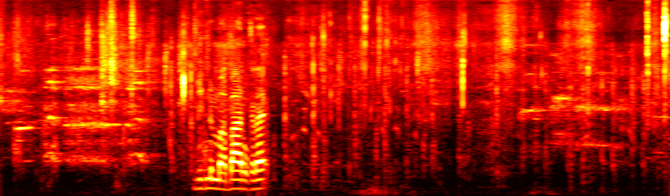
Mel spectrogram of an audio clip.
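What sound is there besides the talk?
rooster crowing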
